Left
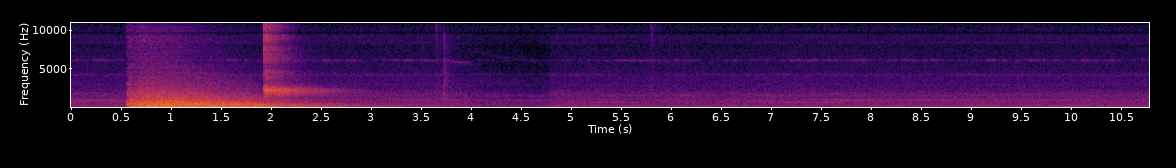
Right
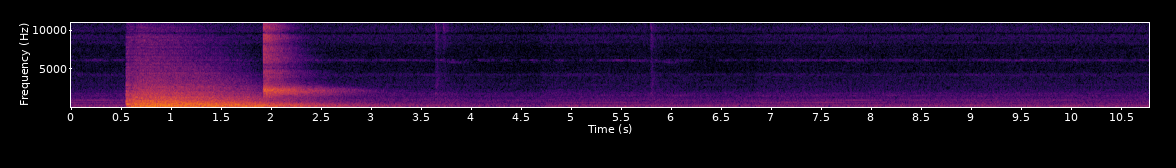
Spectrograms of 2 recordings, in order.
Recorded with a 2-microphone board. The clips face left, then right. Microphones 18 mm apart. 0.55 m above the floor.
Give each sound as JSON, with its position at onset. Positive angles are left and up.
{"t": 0.6, "sound": "an explosion", "side_deg": -50, "distance_m": 0.6}
{"t": 1.9, "sound": "a finger snap", "side_deg": -15, "distance_m": 1.4}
